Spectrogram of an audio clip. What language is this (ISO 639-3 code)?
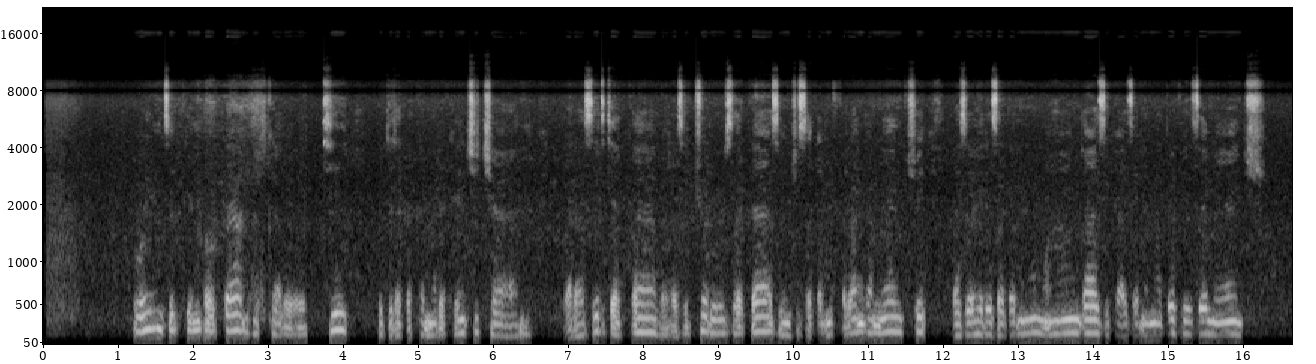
kin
